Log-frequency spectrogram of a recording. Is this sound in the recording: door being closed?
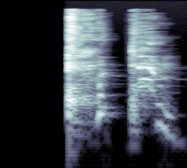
no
